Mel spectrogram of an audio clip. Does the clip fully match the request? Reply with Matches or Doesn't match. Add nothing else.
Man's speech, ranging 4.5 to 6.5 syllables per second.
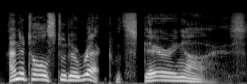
Matches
